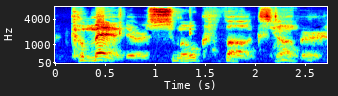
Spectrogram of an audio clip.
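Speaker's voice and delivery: dramatic, deep movie-trailer announcer voice. Reading out a product's name in a movie announcer voice. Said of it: "You make everything sound cool when you talk like that".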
